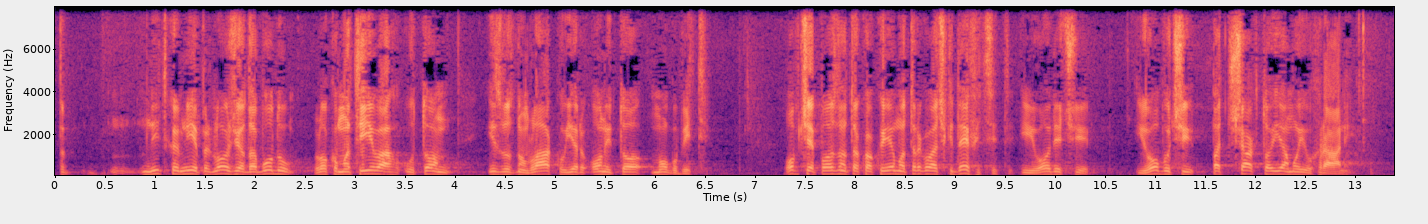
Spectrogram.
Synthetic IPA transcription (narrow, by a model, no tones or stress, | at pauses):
p | nit̪ko̞imnije̞pɾed̪lo̞ʒio̞d̪abud̪ulo̞ko̞mo̞t̪iːʋaut̪o̞mizʋozno̞mʋlˠaːkuje̞ɾo̞nit̪o̞ːmo̞ɡubit̪i̥ | o̞pt͡ɕejepo̞znat̪o̞kako̞imamo̞t̪r̩ɡo̞ʋat͡ʃkid̪e̞fit̪sit̪io̞d̪jet͡ɕi | io̞but͡ɕipat͡ʃakt̪o̞ːimamoiuxɾaːnḭ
